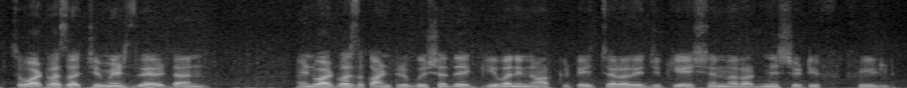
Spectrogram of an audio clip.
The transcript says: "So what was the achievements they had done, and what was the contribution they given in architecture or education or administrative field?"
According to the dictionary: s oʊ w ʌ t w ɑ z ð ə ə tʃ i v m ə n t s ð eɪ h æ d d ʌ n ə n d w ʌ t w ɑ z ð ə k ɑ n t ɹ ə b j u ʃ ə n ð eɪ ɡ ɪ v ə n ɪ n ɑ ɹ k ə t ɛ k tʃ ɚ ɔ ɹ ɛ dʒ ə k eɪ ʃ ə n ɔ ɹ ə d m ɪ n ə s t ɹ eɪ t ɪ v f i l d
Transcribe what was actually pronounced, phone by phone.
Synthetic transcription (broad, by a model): s oʊ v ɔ t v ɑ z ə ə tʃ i m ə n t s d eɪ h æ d d ʌ n ə n d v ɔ t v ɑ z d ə k ɑ n t ɹ ə b j u ʃ ə n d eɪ ɡ ɪ v ə n ɪ n ɑ ɹ k ə t ɛ k tʃ ɚ ɔ ɹ ɛ dʒ ə k eɪ ʃ ə n ɔ ɹ ə d m ɪ n ə s t ɹ eɪ t ɪ v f i l d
